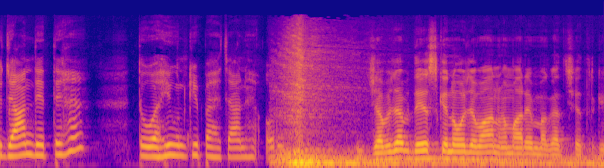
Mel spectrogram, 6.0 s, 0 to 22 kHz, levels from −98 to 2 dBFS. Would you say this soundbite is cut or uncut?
cut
